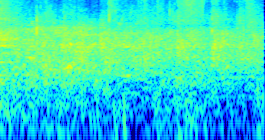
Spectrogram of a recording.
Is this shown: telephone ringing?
no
